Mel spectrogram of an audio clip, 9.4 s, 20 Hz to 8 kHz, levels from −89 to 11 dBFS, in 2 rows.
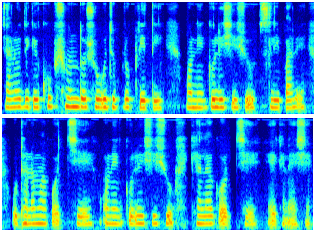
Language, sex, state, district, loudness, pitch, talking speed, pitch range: Bengali, female, Tripura, West Tripura, -18 LUFS, 205 Hz, 100 wpm, 200-210 Hz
